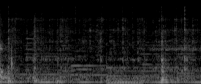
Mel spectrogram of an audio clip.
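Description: Wire whisk stirring yogurt and sugar in a glass bowl, its wires clicking against the glass in quick irregular taps, over soft background music.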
